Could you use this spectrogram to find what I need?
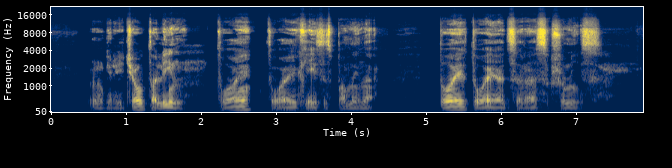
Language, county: Lithuanian, Šiauliai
